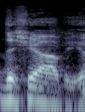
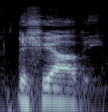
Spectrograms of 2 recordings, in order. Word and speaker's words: DiSchiavi: It is DiSchiavi in Italy, but in America we pronounce it DiSchiavi. – So. DiSchiavi. Okay. Well, Steve, hey, whatever. I just want to make you comfortable. DiSchiavi is how you pronounce it.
